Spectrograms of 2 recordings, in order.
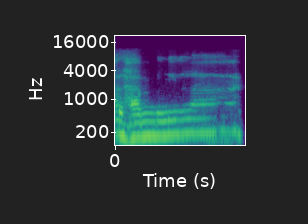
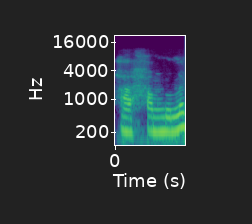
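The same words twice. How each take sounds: First: The h is a plain light breathy sound. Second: The h is a strong throaty pharyngeal sound. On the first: The speaker calls it wrong. "jadi alhamdulillah gitu" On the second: The speaker calls it right.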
